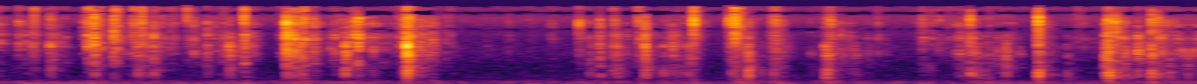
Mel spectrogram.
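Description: A solid rectangular pink bar of dry soap, held in the hand, has its surface carved into flakes with a yellow box-cutter blade. A rapid series of crisp, dry scraping crackles and sharp clicks sounds, bright and short with almost no ring. Quiet low rustling runs underneath.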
